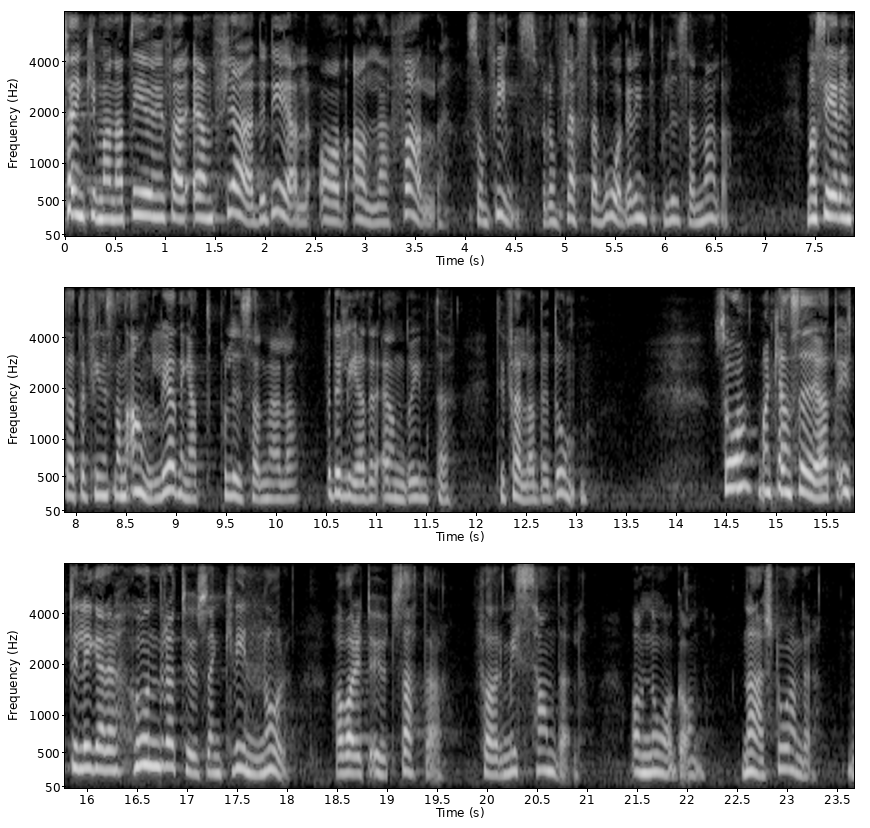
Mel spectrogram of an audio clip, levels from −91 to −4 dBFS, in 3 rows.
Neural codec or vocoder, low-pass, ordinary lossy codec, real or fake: none; none; none; real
